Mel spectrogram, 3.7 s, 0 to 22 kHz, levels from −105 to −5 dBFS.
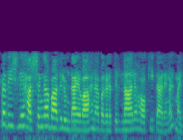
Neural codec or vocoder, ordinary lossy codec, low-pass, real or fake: none; none; 5.4 kHz; real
